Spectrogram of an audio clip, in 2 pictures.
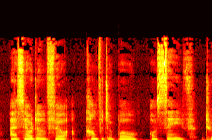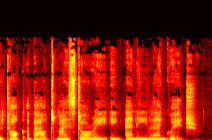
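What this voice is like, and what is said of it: Non-native English accent. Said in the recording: “I am speaking in my third language now. Hope you will understand my unintentional accent”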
